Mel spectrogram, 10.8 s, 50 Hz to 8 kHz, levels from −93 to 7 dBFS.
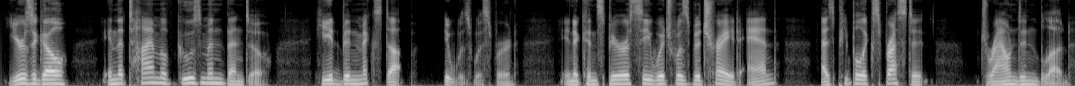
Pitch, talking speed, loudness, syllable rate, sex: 130 Hz, 165 wpm, -20 LUFS, 5.2 syllables/s, male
